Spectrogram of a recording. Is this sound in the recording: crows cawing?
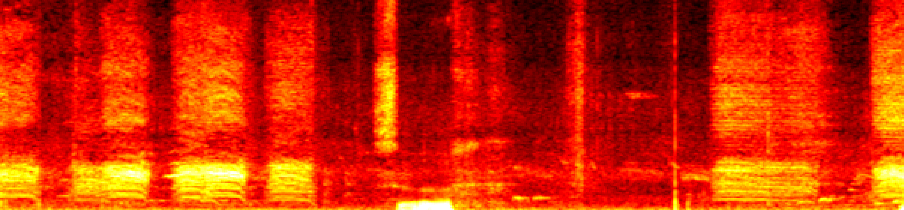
yes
